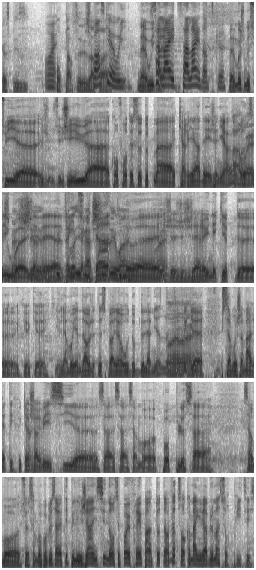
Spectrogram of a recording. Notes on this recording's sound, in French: Le Mont Albert où nous avons enregistré l'épisode !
